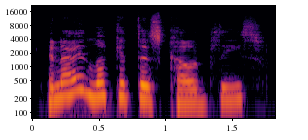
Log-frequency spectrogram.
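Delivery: high, sweet little creature voice; pixie voice. Acted. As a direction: ask it like a tiny eager sprite. Caracal asks politely.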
